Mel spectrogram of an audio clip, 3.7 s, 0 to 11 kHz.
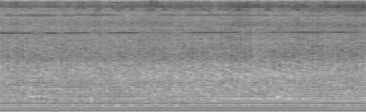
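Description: Bell 412 helicopter in X-Plane 11 flight, a steady, loud rotor and turbine drone with a constant low throb and whine, unbroken throughout.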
